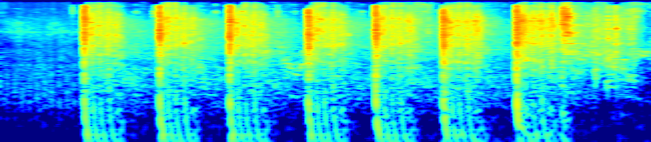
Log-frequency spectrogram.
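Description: Gunfire in the video game Apex Legends: seven loud, sharp shots spaced about half a second apart in a steady rhythm, each with a short ringing tail.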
